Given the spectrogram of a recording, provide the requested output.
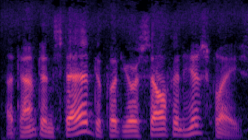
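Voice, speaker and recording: Male audiobook reader, lowish register, highly varied intonation, on somewhat muffled lo-fi audio. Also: big pitch swings, moderate pace, husky. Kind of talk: scripted read-aloud narration. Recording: dull, lo-fi audio.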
